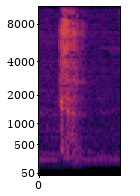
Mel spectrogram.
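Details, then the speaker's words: Young child with a cough and cold (batuk pilek) coughing when the father asks: a single short, breathy cough burst; voluntary cough. "Batuk lagi, batuk lagi, batuk lagi."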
